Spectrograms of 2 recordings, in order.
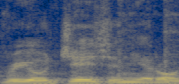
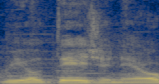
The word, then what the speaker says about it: Rio de Janeiro: that's right it's pronounced rio de janeiro not rio de janeiro get it right we're not in mexico this is portuguese not spanish this was done to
